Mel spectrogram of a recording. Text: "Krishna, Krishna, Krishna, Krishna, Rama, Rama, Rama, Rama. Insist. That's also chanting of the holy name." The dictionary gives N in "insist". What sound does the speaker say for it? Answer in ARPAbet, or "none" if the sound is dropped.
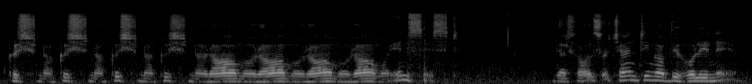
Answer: N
